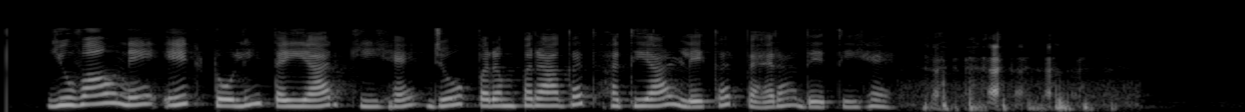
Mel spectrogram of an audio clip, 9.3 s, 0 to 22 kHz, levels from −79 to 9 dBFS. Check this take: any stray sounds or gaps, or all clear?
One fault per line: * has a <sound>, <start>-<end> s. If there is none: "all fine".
* has a laugh, 6.9-8.4 s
